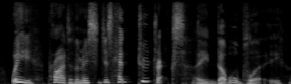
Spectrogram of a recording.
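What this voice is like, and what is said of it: Mock commercial radio announcer voice. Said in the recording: “in my best commercial radio voice.”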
